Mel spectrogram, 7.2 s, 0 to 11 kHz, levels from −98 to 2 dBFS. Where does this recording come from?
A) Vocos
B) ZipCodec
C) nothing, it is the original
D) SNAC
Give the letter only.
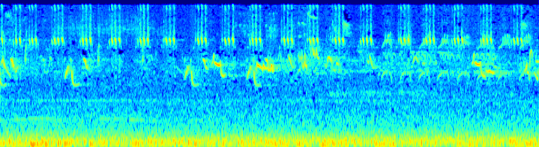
C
